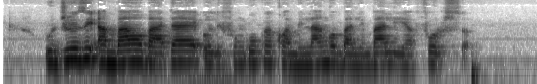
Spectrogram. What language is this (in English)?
Swahili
